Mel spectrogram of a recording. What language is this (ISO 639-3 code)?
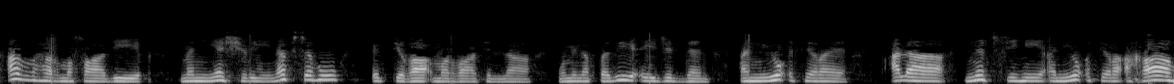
ara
